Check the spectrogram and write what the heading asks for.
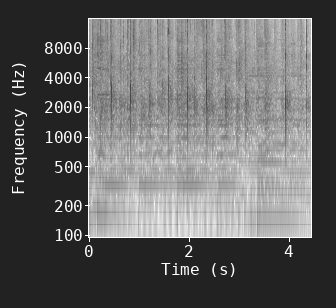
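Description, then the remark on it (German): An audience at a church service applauds God in a steady, even rhythm, about ten sharp claps over sustained keyboard chords that swell and shift underneath. No one speaks. “Lass uns Gott einen Applaus geben.”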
